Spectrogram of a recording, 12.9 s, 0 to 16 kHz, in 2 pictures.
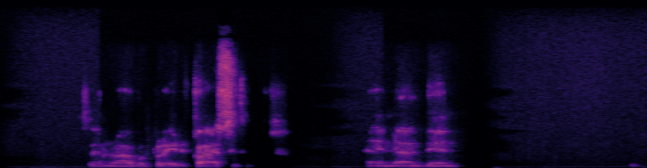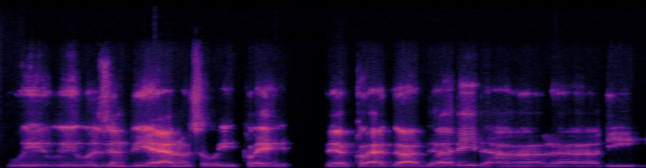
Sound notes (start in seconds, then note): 8.5 hums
